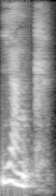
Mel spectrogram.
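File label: "yank", British English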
